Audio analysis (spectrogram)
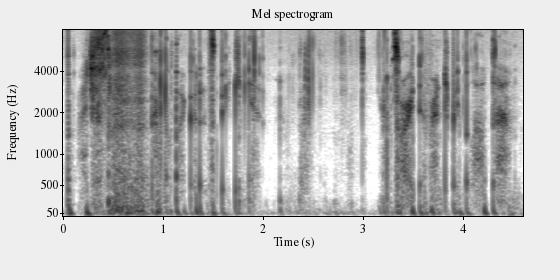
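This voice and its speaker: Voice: brisk, rough recording. A young adult speaks entirely in whispers, with barely any voiced tone. The delivery is casual and rambling, like an informal ASMR chat over gameplay, with a self-deprecating streak.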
